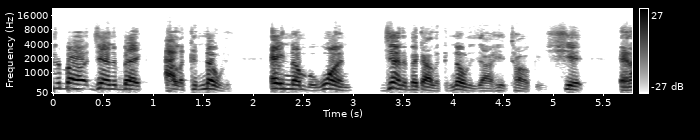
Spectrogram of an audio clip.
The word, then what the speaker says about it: Janibek Alimkhanuly: My man Janibek Alimkhanuly. Did I say it right? Good job, man.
